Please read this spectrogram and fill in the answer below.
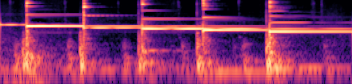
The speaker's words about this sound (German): vorsichtig verschiedene Weingläser ins Innere des Kasten, verbinde die alten Hämmerchen des Klavieres über Seile mit den Tasten. Und schließlich muss man nur noch die Tasten drücken, wie beim Klavierspielen. Schon klopfen die Hämmerchen an das Glas.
